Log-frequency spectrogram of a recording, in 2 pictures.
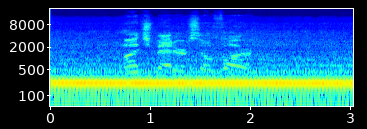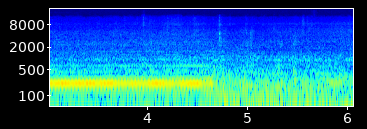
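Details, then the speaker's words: BMW E46 with M52 engine, headers and muffler delete after adding a salvaged resonator, driving: steady drone at higher rpm at low speed, then lift-off winds down cleanly with no popping on overrun. "definitely louder than it was but I could live with that just driving reasonable"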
